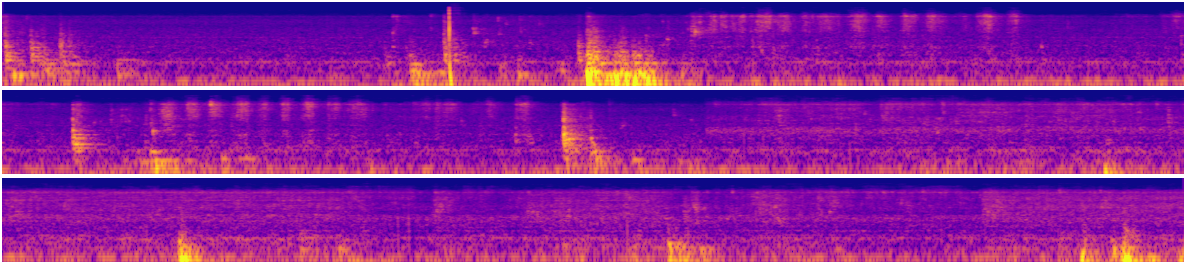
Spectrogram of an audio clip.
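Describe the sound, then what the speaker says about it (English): Cold water runs steadily from a tap while something is rubbed and scraped under it, with occasional knocks and clunks. "we're just going to be cleaning our squash off really good under some cold"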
